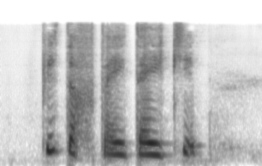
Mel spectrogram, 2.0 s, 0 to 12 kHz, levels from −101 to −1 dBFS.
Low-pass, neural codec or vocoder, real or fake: 7.2 kHz; codec, 16 kHz, 1 kbps, X-Codec, WavLM features, trained on Multilingual LibriSpeech; fake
